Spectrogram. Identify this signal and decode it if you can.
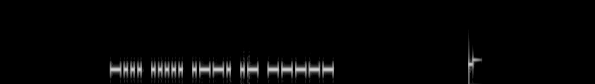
Morse code, heard as a keyed tone, about 36 wpm, 700 Hz. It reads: B5PA0
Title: Code Groups - 5 Letter:Numbers - 35wpm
